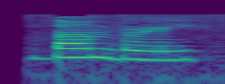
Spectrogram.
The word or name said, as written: bumbry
